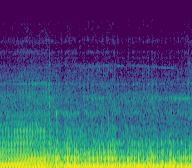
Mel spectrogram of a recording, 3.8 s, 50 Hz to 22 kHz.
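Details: 131 Breakout (M8) on a ride-along: a loud V-twin with a heavy, uneven thudding through the low rumble, a knock-like beat over the engine that sounds like engine knock; a knock-like engine noise.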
